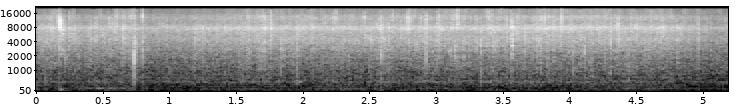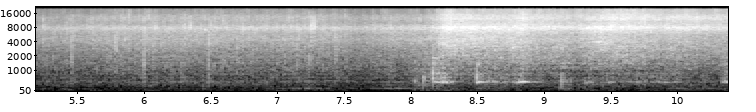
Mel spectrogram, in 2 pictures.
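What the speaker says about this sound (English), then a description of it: "We're just going to saute this up" Garlic sautéing in a pan for a lasagna meat sauce, giving a steady, close sizzle that continues throughout with no talk, then brightens and grows louder near the end as the frying intensifies.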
